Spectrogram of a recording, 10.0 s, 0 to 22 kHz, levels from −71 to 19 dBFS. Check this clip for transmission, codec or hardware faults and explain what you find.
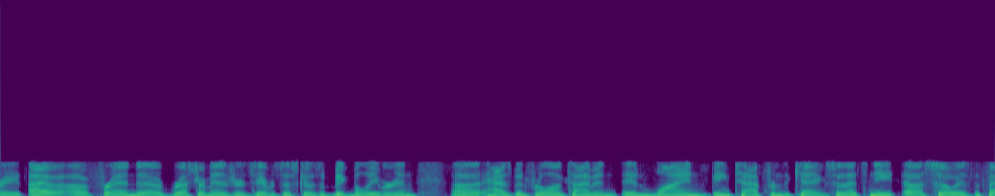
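I find no transmission, codec or hardware faults in this clip.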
